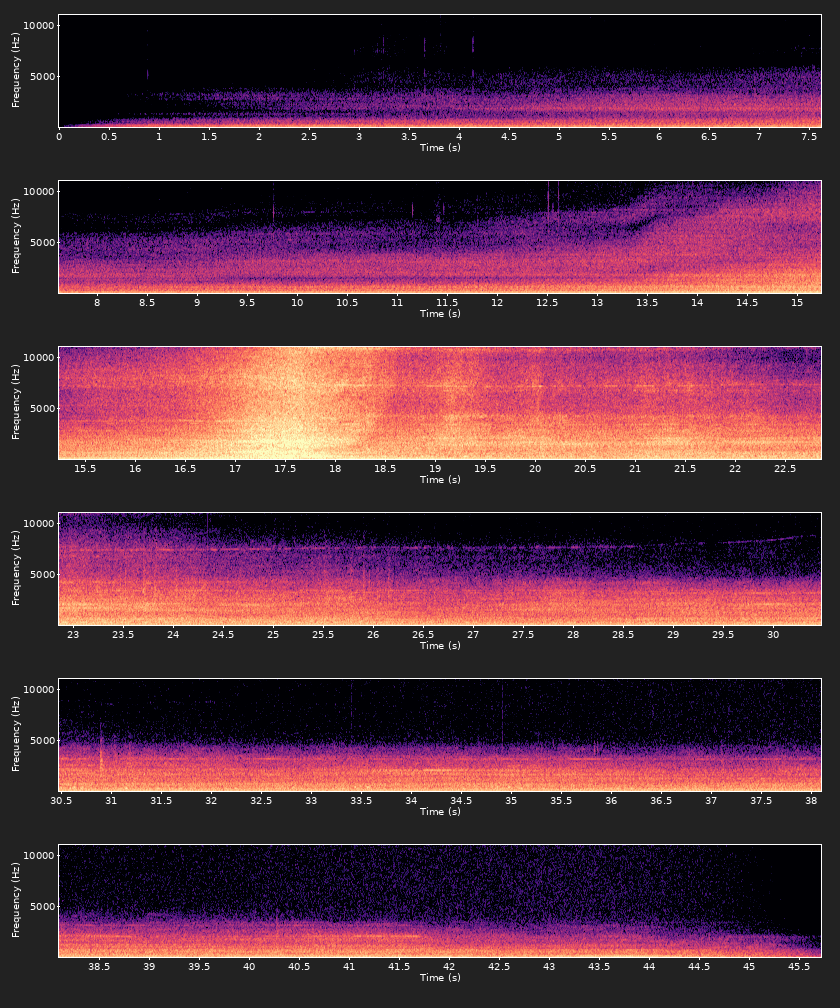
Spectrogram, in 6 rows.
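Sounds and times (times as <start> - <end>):
18-wheeler truck passing by at 55 mph: 0.6 - 45.7.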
